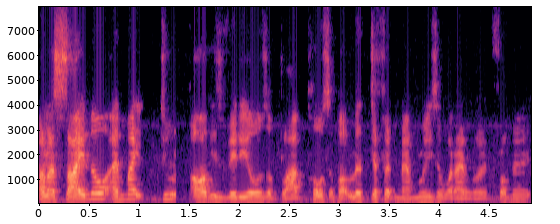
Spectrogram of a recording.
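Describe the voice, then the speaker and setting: A man speaks at a very fast pace in a high voice. His tone is bright and sharp. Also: ordinary pitch variation, dry, close sound with no echo. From Vietnam, raised in British Columbia, Canada. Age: 50s. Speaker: MMA gym owner. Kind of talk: interview.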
